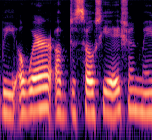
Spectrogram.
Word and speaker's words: dissociation: It's not pronounced disassociation. Many people pronounce it that way. It's not that. It's dissociation.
